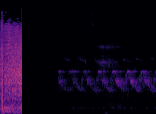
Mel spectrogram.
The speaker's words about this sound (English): Thank you for the sirens.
